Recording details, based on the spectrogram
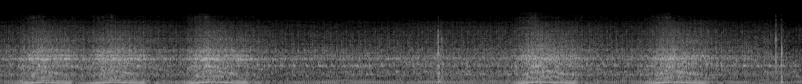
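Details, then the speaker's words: Long-abandoned Renault Alpine V6 Turbo, PRV 4-cam V6, run from a Nissan Leaf lithium-ion battery at slightly high voltage: steady idle, clean pickup on repeated short blips, no knocks or misses; runs well. "Engine थोड़ा अधिक वोल्टेज पर चल रहा है। इंजन बढ़िया चल रहा है"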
